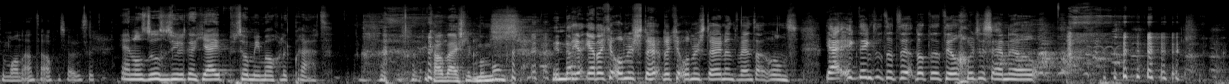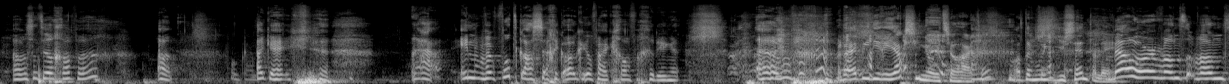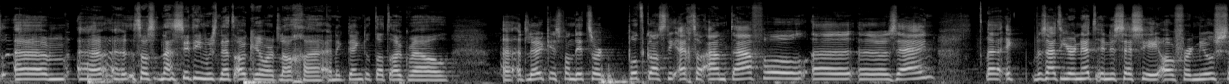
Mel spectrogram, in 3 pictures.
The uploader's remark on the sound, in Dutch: Opgenomen op het podcastfestival '18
